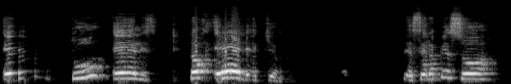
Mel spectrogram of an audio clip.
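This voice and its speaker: A man teaching grammar, reading words slowly from a text and repeating them patiently. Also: very high voice, big pitch swings, dark tone. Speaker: teacher of Syriac Aramaic.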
